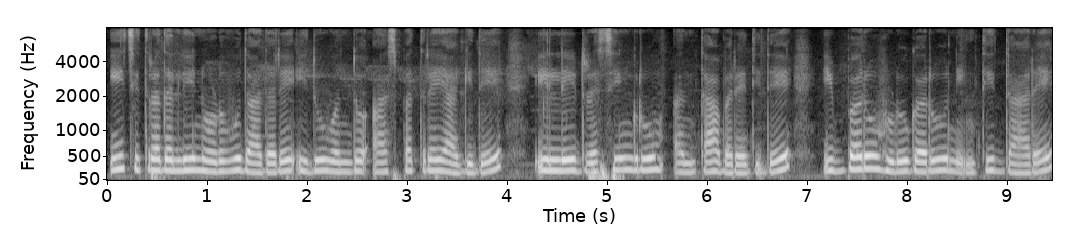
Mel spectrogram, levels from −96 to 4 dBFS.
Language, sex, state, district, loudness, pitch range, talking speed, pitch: Kannada, female, Karnataka, Raichur, -15 LUFS, 190-220 Hz, 100 wpm, 205 Hz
